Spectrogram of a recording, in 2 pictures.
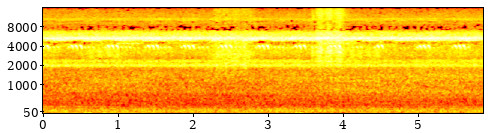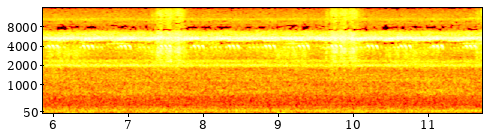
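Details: Crickets calling through the night in a swamp forest, their rapid pulsed chirps ticking steadily under a thin sustained high-pitched drone, with faint rumble below and a few brief noisy swishes.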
